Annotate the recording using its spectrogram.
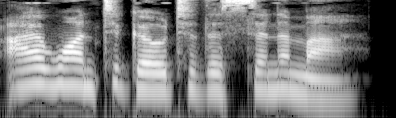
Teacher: Clap on go and cin.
